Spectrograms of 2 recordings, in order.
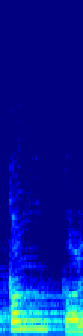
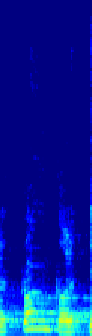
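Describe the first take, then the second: First: Said in the usual way. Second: कंकड़ drawn out very slowly, the ं hummed through the nose; slowed nasal demo. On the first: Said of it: "ऐसे ही". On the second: Shown as a demonstration. Teacher slowing कंकड़ for students to hear the nasal. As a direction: stretch कंकड़ and let the nasal ring. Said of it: "sound कहाँ से निकलेगा".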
